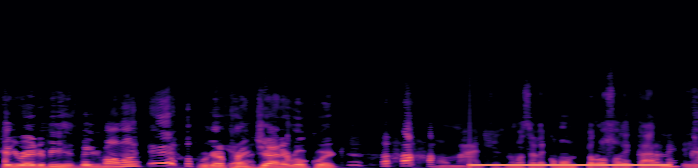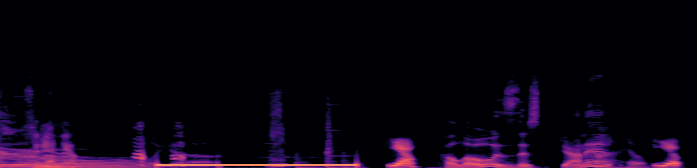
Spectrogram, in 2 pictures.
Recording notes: opened up the phone lines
